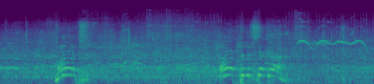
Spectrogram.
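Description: Men shout loudly close by.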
